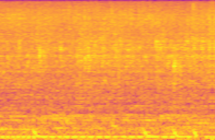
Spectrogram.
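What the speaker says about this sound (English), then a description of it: "Might have to add a little bit of water." Water runs steadily into a pan of apricot glaze, a continuous close rushing hiss throughout with no voices.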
